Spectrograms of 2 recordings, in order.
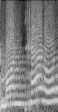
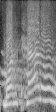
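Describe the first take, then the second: No difference in how they are said.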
